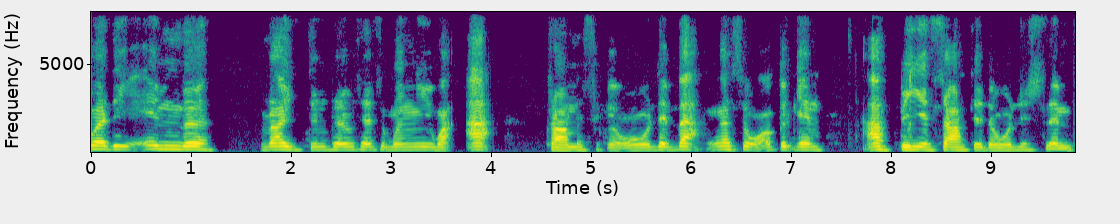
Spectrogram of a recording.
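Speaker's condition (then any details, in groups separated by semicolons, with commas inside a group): Quadriplegic cerebral palsy; quadriplegic, full-time powerchair user; diagnosed in infancy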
